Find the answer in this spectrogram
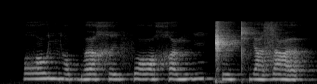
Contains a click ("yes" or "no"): yes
